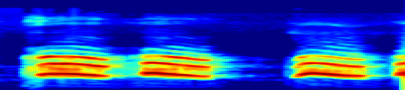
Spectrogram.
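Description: A performer's voice making a sock puppet cough: three short, pitched 'oof' coughs, each falling in pitch, with a fourth starting at the very end. It is a play-acted cough showing the puppet is poorly.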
